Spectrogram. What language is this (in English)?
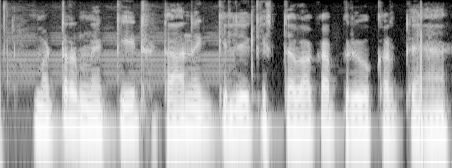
Hindi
